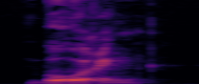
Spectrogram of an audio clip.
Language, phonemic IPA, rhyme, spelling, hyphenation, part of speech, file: Dutch, /ˈboː.rɪŋ/, -oːrɪŋ, boring, bo‧ring, noun, Nl-boring.ogg
- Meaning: 1. drilling 2. bore of a car's cylinder or canon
